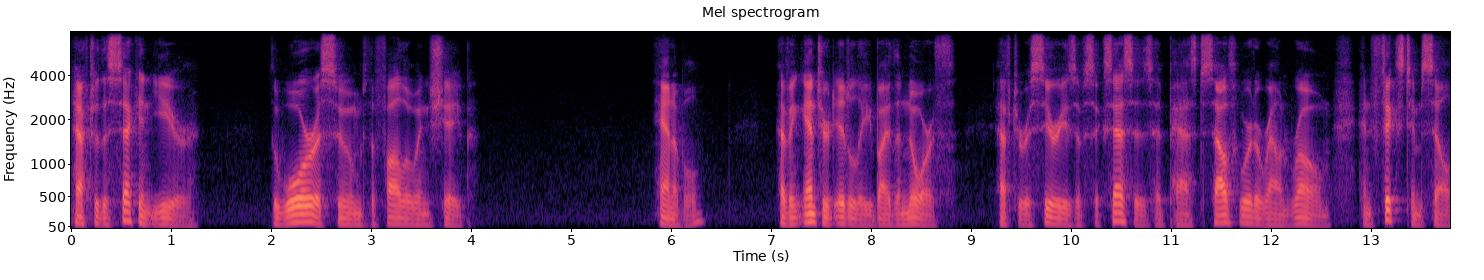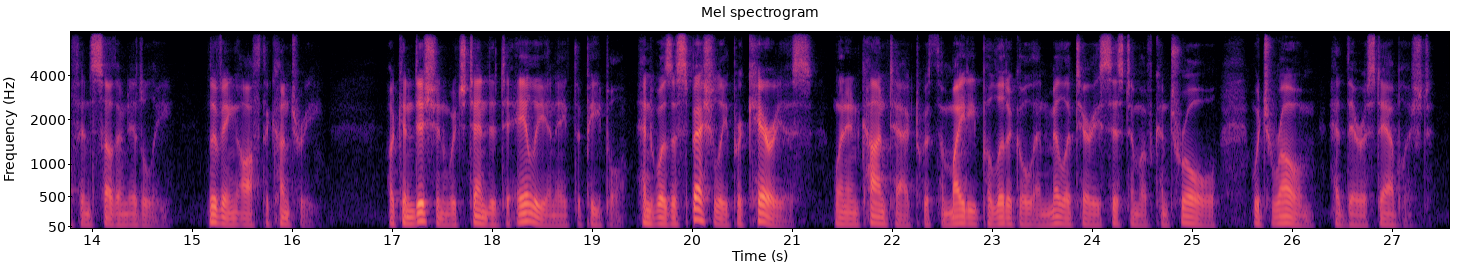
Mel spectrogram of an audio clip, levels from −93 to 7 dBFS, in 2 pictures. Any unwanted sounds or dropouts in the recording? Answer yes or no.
no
